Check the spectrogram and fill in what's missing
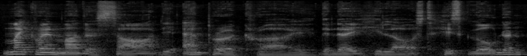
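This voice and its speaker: With a low voice, a man reads aloud from a children's picture book in a spacious, echoing setting where faint noise lingers. He speaks very slowly and deliberately, and his dramatic pauses and rising and falling tone bring the story to life.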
